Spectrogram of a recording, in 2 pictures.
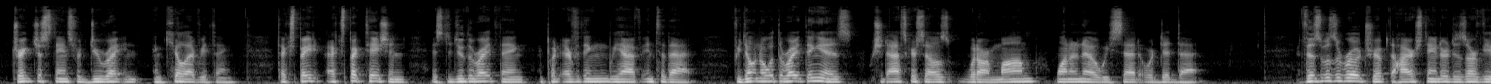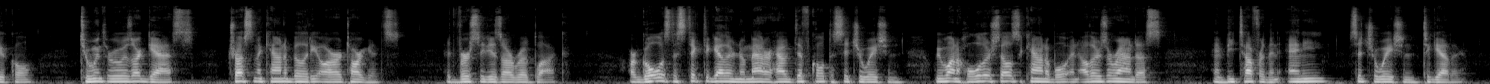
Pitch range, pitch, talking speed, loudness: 115-130 Hz, 120 Hz, 215 wpm, -20 LUFS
